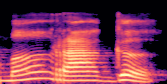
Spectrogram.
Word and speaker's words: maraga: Tulisnya kan maraga, dibacanya awalan merage.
